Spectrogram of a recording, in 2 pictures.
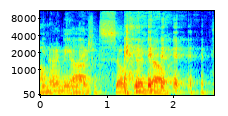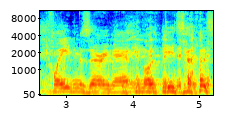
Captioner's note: laughs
